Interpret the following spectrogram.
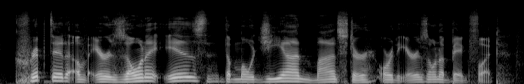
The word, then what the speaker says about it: Mogollon: have guessed along the moji on i always don't know how to pronounce this because it's m-o-g-o-l-l-o-n so i always want to say mogollon but it's mojion along the moji on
